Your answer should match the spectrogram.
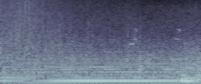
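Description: Cartoon sea ambience: the rush of ocean waves over a low, sustained drone from the background score, the low note shifting near the end.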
